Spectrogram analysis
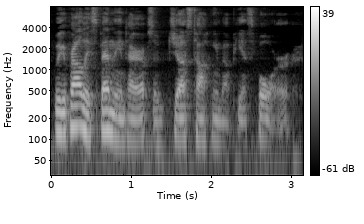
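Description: A man's voice: fairly low pitch, quick pace, darkish tone, husky. A man co-hosting a podcast in casual chat, talking into a microphone and teasing his partner with dry humor. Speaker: podcast co-host. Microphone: studio podcast microphone.

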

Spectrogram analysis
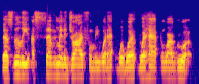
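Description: A man's voice: medium pitch, fairly even intonation, fast, highs cut off. A man from Los Angeles, a record executive talking in a casual podcast chat, emphatic and streetwise, repeating his points.

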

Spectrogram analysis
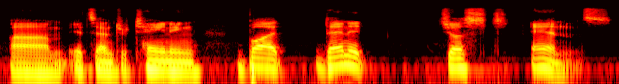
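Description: A man's voice: fairly low pitch, takes it slowly, vocal fry, no echo. A man co-hosting a podcast, reviewing films in casual chat with an opinionated, critical and rambling manner. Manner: loose, rambling delivery.

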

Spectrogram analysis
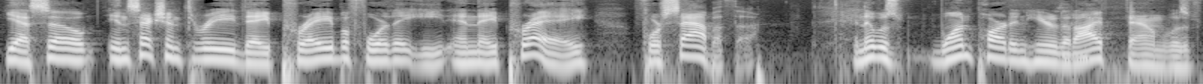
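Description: A man's voice: mid-range voice, no room sound, studio quality. A man co-hosting a casual book discussion podcast, summarizing chapters and breaking into jokey, playful bits. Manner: jokey, bursts into silly sing-song bits. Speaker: podcast co-host.

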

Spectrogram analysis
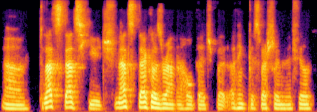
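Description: In a laid-back interview, this thirtysomething pro midfielder speaks in a soft, reflective way, often using fillers and starting over. He has a mid-range voice and a brisk pace.

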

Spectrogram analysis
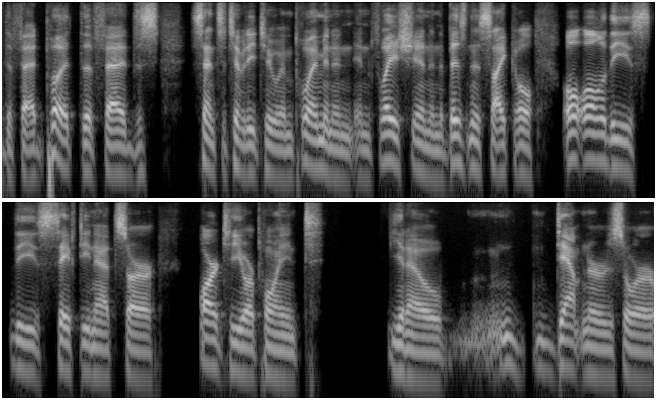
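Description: A man with a low voice hosts a podcast interview, recorded dry and close. He talks in a halting way, restarting phrases and filling pauses as he builds his questions. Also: a little mellow, no room sound. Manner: halting, many restarts and fillers. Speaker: podcast host.

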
